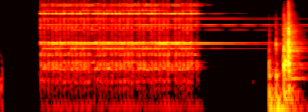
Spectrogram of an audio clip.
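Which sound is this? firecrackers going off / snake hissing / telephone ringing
telephone ringing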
